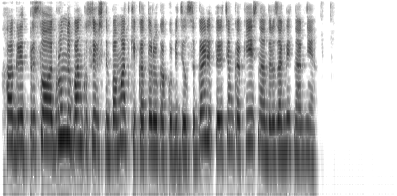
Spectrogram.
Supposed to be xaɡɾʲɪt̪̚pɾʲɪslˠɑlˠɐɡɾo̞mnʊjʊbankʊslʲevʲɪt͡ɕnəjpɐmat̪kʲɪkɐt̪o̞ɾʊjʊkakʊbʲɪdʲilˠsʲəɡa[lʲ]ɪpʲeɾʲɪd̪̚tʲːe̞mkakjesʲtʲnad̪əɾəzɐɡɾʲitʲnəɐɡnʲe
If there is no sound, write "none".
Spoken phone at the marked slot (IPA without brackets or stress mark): ɾʲ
